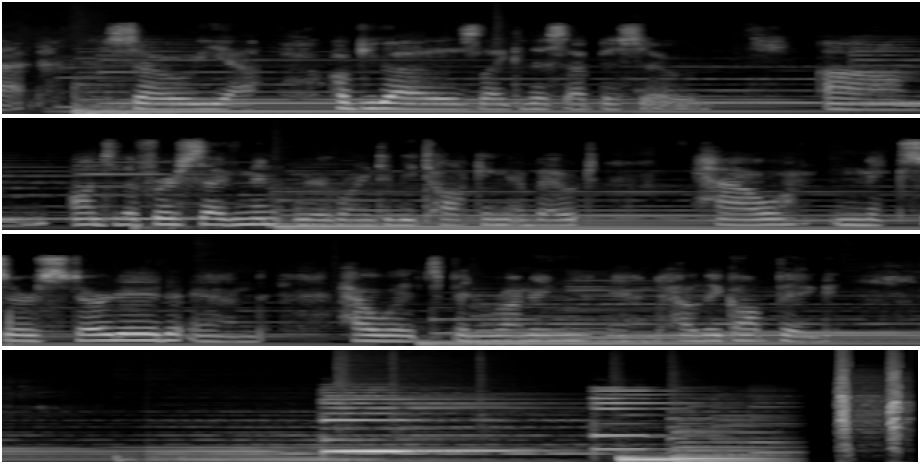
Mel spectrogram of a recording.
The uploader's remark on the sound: This had some technical difficulties so I am so sorry for that!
